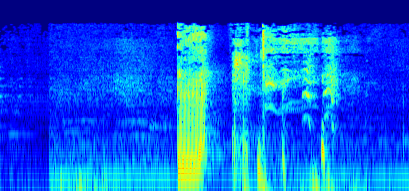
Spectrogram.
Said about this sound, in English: See, it's a solid fart. Yeah, see, I think that that fart could become a Hollywood star. That's pretty picturesque.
